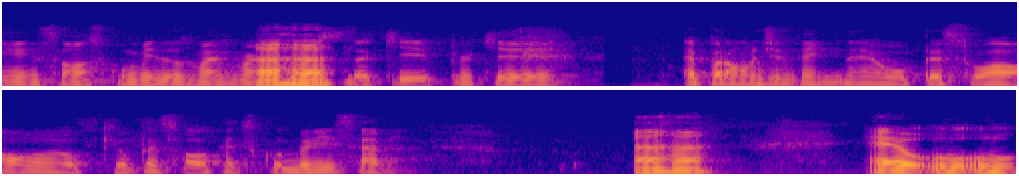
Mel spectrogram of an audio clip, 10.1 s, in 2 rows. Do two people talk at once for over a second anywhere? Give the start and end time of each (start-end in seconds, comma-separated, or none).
none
